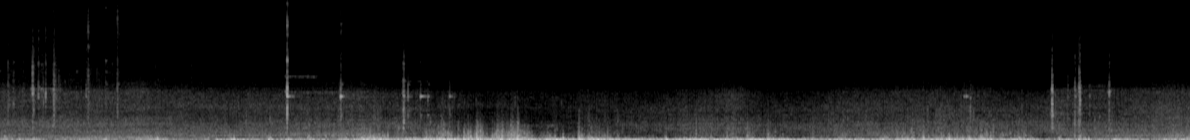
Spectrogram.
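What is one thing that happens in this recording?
Metal climbing gear clinks.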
